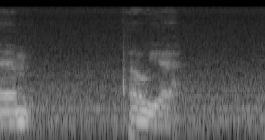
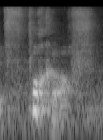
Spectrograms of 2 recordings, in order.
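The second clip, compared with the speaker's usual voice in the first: outraged swear; 7 semitones higher than usual. Real, not acted. Outraged at City's bid.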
